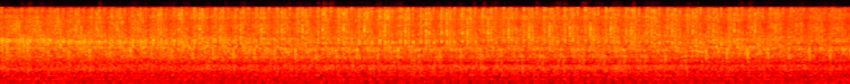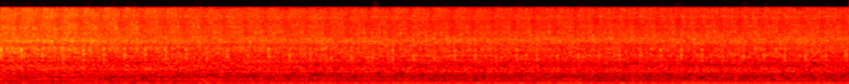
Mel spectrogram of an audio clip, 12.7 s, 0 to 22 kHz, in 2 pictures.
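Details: 2005 Audi B6 S4 at idle: fast even bright metallic ticking about three per second; suspected intake manifold flap clicking or rattling, not confirmed.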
